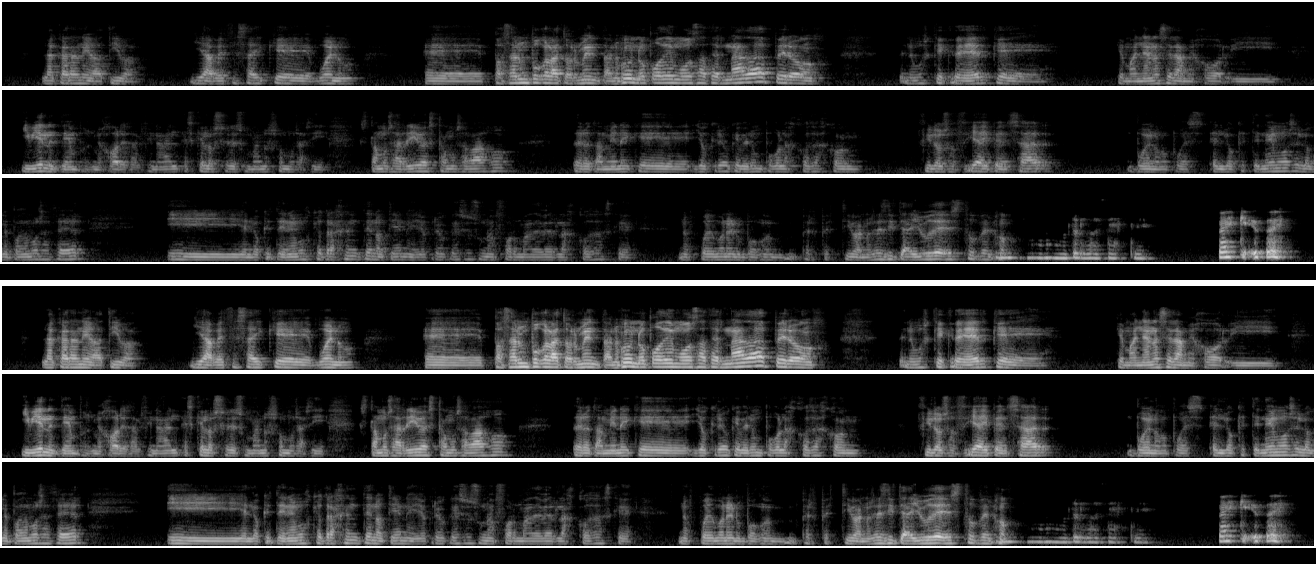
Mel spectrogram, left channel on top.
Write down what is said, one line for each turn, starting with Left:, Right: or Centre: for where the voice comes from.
Right: la cara negativa. Y a veces hay que, bueno, eh, pasar un poco la tormenta, ¿no? No podemos hacer nada, pero tenemos que creer que, que mañana será mejor y, y vienen tiempos mejores al final. Es que los seres humanos somos así. Estamos arriba, estamos abajo, pero también hay que, yo creo que ver un poco las cosas con filosofía y pensar, bueno, pues en lo que tenemos, en lo que podemos hacer y en lo que tenemos que otra gente no tiene. Yo creo que eso es una forma de ver las cosas que nos puede poner un poco en perspectiva. No sé si te ayude esto, pero
Left: No, te pasaste. ¿Sabes qué? ¿Sabes?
